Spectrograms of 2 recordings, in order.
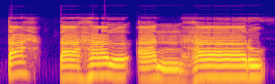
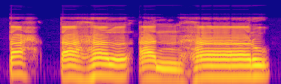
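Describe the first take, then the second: The two takes are said the same way.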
